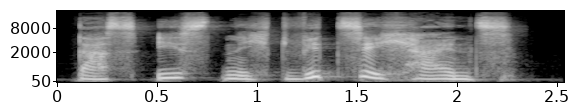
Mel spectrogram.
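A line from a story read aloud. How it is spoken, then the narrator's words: Hissed. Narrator (German): zischte Lydia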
